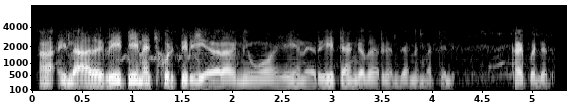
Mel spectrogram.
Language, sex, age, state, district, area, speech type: Kannada, male, 30-45, Karnataka, Vijayapura, rural, conversation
